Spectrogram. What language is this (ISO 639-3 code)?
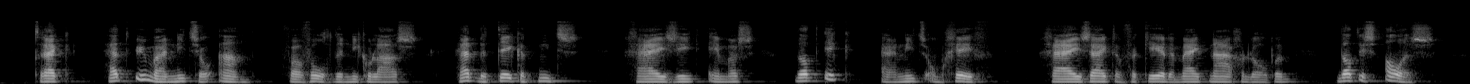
nld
